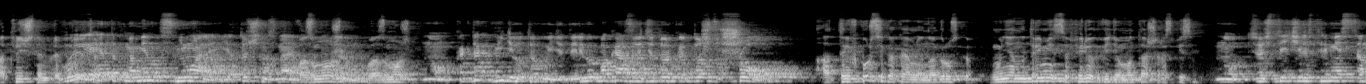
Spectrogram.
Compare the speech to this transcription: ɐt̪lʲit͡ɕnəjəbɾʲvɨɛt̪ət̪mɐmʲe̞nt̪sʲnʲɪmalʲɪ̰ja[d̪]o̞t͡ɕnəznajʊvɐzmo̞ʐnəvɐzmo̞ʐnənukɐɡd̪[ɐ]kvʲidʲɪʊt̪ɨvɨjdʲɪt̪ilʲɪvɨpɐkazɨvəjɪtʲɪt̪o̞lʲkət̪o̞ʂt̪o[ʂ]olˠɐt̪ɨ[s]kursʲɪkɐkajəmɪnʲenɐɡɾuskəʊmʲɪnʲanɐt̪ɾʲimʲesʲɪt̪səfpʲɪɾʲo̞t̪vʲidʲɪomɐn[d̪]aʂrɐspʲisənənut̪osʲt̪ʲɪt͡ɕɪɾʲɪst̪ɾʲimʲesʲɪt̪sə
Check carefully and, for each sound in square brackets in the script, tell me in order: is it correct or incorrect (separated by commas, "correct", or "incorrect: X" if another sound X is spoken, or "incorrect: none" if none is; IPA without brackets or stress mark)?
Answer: incorrect: t̪, incorrect: a, correct, incorrect: f, incorrect: t̪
